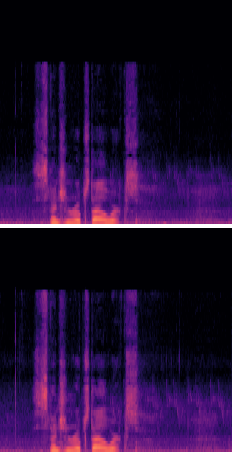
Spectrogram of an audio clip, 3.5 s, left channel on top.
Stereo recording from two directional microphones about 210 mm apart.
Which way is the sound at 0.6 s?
15° right (ahead or behind).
